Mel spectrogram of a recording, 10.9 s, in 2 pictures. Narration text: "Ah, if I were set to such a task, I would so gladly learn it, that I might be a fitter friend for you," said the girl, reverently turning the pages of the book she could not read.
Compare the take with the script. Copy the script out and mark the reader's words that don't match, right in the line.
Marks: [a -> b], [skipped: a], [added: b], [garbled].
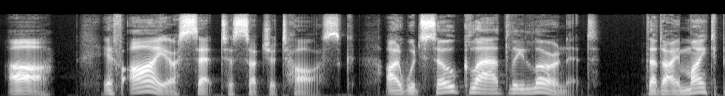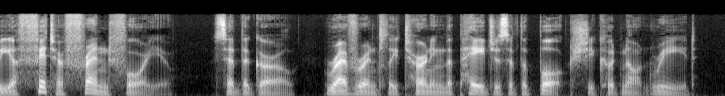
"Ah, if I [were -> are] set to such a task, I would so gladly learn it, that I might be a fitter friend for you," said the girl, reverently turning the pages of the book she could not read.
